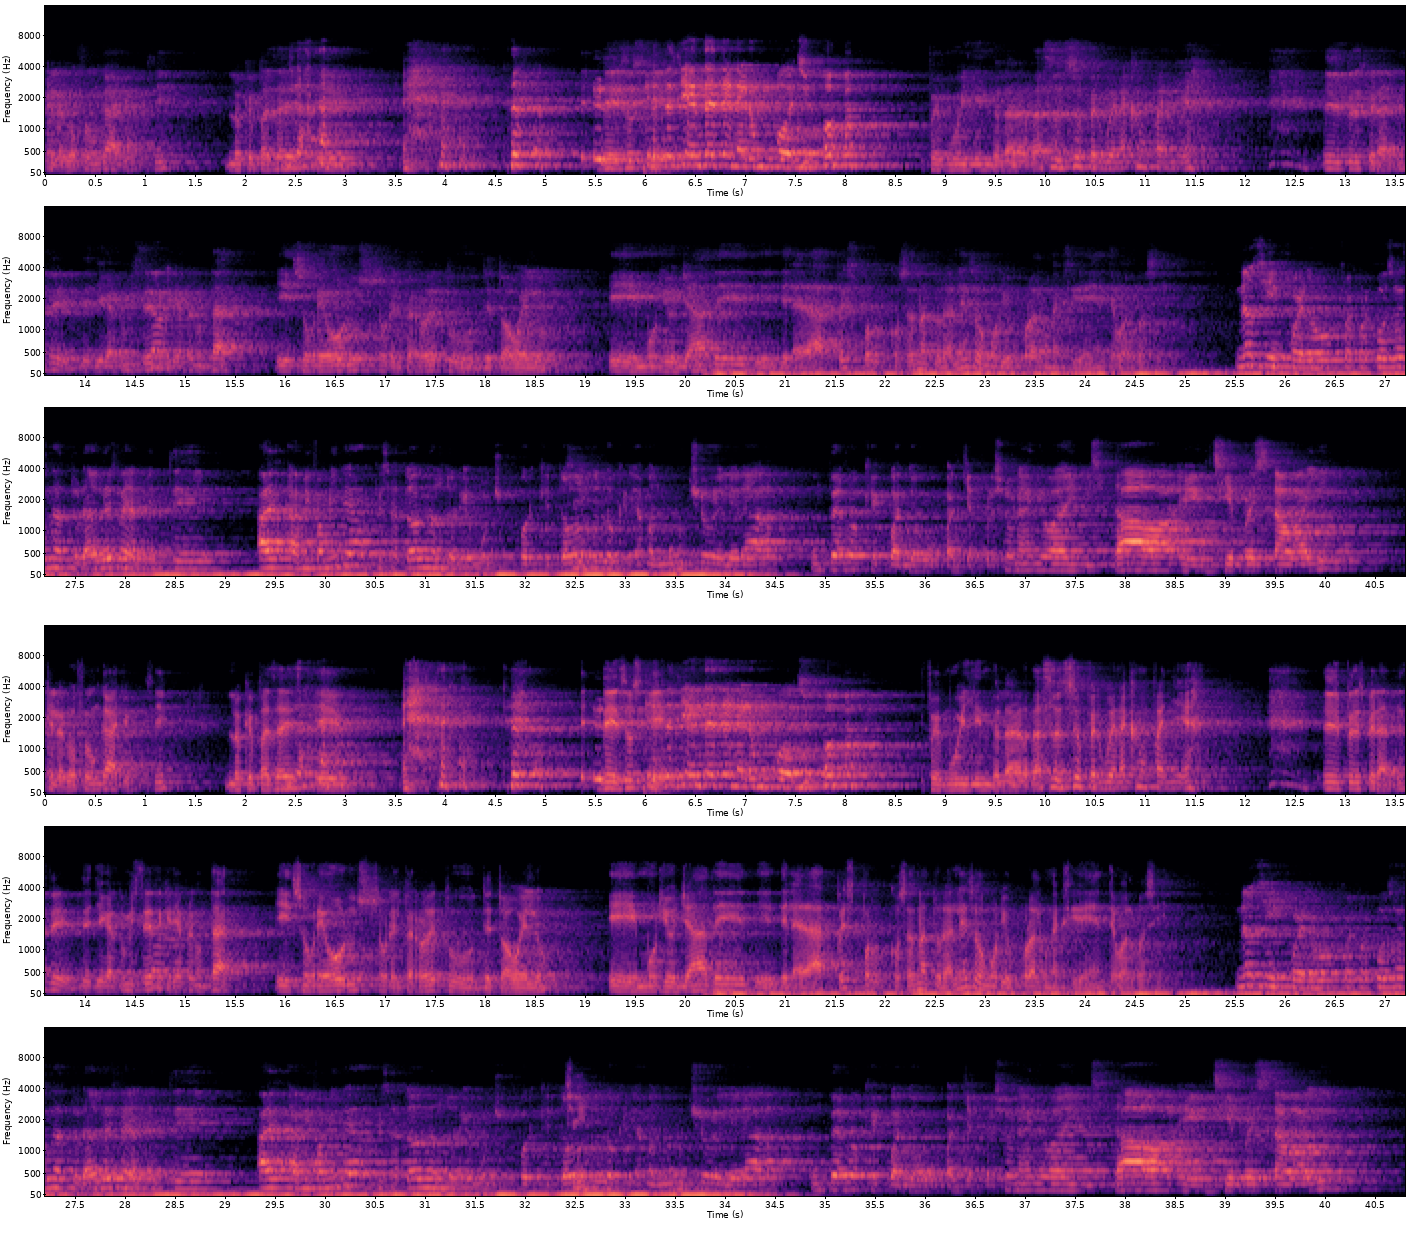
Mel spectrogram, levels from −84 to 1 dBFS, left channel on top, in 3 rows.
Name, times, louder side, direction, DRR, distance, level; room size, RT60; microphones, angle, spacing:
voice 1, 0.0-3.0 3.6-4.3 4.6-4.9 5.5-6.3 8.8-11.9 12.2-15.5 15.9-18.6 19.2-24.8 32.4-32.7, right 3 dB, 50° right, 7 dB, 0.6 m, -33 dB
voice 2, 2.4-2.9 4.7-5.0 5.5-8.2 13.4-13.5 14.7-14.9 25.5-28.8 29.3-34.5 34.9-40.1, left 2 dB, 25° left, 3 dB, 0.9 m, -30 dB
sound 1, 20.2-34.1, equal, 75° left, 1.6 m, -33 dB
12.5 x 12.0 x 4.0 m, 2.1 s
head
